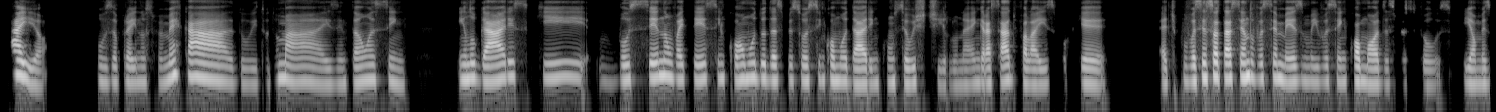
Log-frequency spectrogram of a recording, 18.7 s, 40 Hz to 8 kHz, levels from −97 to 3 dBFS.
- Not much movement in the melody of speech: No, average, 3.3 semitones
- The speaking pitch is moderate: Yes, medium, 175 Hz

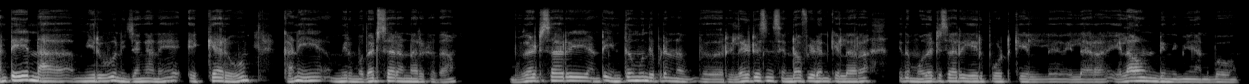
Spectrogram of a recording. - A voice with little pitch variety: No, average, 3.0 semitones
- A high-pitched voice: No, medium, 140 Hz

